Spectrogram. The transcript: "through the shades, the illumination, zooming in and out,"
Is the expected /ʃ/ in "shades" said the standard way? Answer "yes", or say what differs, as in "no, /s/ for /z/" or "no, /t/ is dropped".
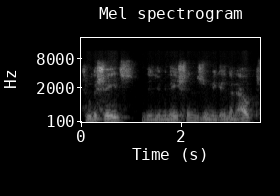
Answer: yes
